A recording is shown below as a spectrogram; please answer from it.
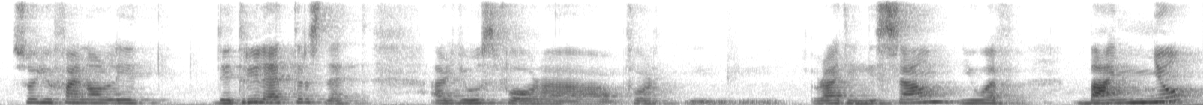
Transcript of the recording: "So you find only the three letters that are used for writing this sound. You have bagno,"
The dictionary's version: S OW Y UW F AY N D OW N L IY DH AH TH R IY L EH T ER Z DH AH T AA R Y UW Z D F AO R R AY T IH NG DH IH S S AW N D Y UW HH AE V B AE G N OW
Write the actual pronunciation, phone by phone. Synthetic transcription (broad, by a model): S OW Y UW F AY N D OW L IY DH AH T R IY L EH T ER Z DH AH T AA R Y UW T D F AO R R AY T IH NG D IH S S AW N D Y UW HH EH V B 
